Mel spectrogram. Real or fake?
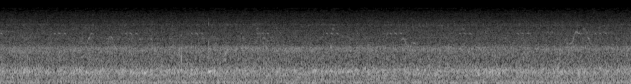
real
